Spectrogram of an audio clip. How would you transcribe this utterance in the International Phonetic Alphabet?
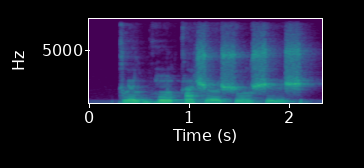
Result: k l ɨ l bʱ ũ l k ã ʃ ɵ ʃ u l ʃ ɨ ʃ

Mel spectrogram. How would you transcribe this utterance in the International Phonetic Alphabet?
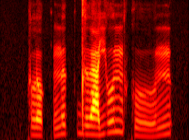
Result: k l o˨˩ k̚ n ɯ˦˥ k̚ d ɯ˧ a̯ j u˥˩ n k u˩˦ n

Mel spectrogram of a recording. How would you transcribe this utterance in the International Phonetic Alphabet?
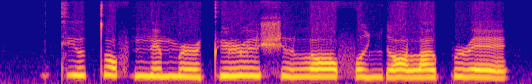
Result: tʲ o t̪ ɔ f n̪ ɛ̃ m ə˞ tʲ ə̃ ɭ ø ʃ ɯ l ɔ f ɔ ʎ ɾ ɔ lˠ ə p ɹ ɛ

